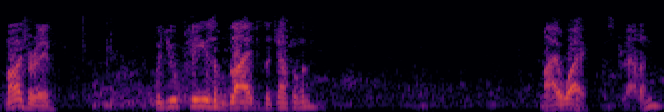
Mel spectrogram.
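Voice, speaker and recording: An actor playing a suave, icily polite husband with a secret, in formal, measured old-time radio drama style. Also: male voice, mid-range voice, animated, close to an everyday voice. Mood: coolly polite. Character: suave, coldly courteous husband hiding a secret. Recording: muffled, noisy old radio recording.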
